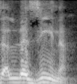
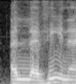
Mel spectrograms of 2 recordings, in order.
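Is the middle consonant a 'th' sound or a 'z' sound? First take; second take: z sound; th sound. First: The middle consonant is a 'z' sound. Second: The middle consonant is a soft 'th' sound. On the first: This is the colloquial dialect pronunciation. The speaker calls it wrong. "he says Allazina" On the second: This is the proper Quranic pronunciation. The speaker calls it right. "Instead of saying Alladhina"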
